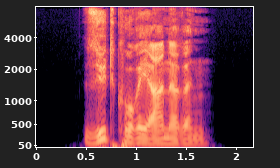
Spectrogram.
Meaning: female equivalent of Südkoreaner: female South Korean
- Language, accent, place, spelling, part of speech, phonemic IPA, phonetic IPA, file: German, Germany, Berlin, Südkoreanerin, noun, /zyːtkoʁeˈanɐʁɪn/, [zyːtʰkʰoʁeˈanɐʁɪn], De-Südkoreanerin.ogg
